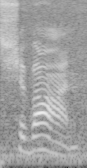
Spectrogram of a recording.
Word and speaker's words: Siobhan: Okay, it was not Sharon, it's Siobhan. It says autocorrect. Siobhan is pronunciation.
